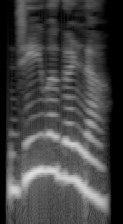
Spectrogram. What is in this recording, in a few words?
"ಜೀವಕಾಲ", Kannada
